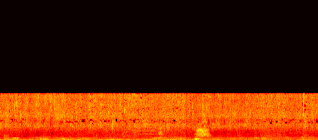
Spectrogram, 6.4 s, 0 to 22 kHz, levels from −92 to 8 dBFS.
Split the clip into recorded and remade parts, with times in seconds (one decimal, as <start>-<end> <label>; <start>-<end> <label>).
0.0-0.5 recorded; 0.5-1.3 remade; 1.3-4.0 recorded; 4.0-5.1 remade; 5.1-6.4 recorded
